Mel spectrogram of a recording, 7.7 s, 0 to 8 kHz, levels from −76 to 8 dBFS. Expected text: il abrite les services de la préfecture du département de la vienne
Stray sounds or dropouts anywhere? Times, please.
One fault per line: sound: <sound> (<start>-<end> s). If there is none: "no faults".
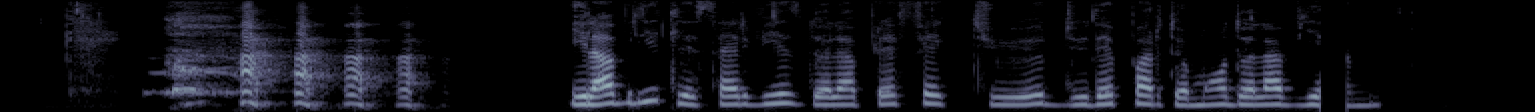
sound: laugh (0.7-2.3 s)
sound: dropout (6.6-6.7 s)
